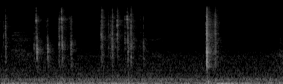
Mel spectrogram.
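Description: Keys on a computer keyboard tap in short clustered bursts, with pauses between them and one louder keystroke near the end, heard close in a quiet room.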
